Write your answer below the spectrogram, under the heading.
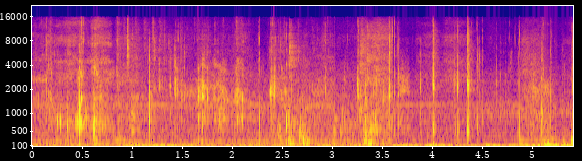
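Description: A dog eating soft food from a metal bowl, then gnawing a chew stick: wet smacking and many short crunchy clicks of biting and chewing.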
